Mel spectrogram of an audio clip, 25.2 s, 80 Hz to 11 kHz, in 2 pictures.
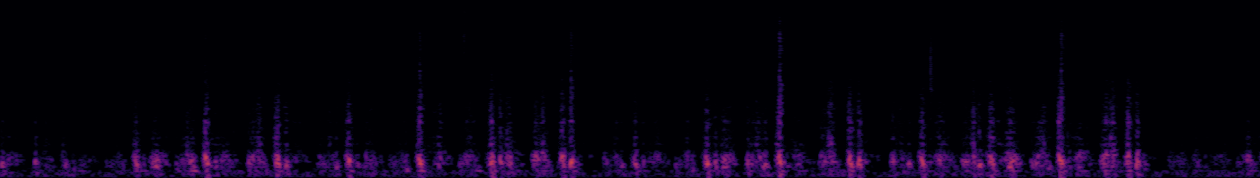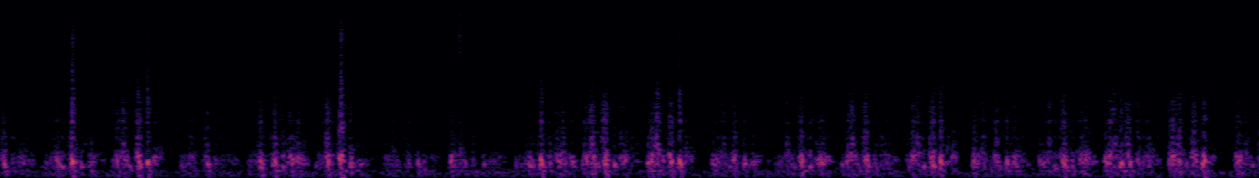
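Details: Heart sounds recorded at position P, patient supine doing leg exercises to test heart response, 78–90 bpm: sharp high-pitched clicks on the beats in a steady, unchanged pattern, clicks increasing in intensity.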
